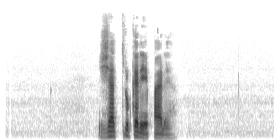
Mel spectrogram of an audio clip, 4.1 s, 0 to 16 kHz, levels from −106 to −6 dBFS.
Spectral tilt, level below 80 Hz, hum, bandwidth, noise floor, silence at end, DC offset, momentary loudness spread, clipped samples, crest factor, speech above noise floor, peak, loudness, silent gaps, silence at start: -5.5 dB/octave; -74 dBFS; none; 9.6 kHz; -83 dBFS; 1.55 s; under 0.1%; 10 LU; under 0.1%; 26 dB; 51 dB; -10 dBFS; -32 LUFS; none; 1.5 s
